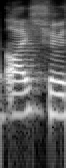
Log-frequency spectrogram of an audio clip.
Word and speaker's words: Ishea: One is my name, Ishea Muhammad, and Ishea is spelled I, S for sugar, H, E for echo, A for alpha.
